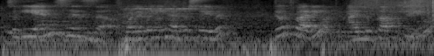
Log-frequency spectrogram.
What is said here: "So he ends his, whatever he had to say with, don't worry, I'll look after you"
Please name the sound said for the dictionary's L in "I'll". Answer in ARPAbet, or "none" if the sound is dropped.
N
